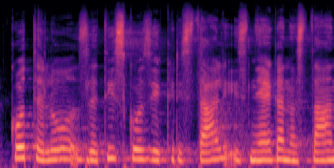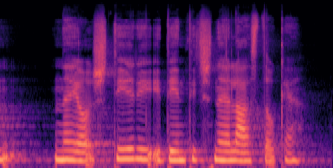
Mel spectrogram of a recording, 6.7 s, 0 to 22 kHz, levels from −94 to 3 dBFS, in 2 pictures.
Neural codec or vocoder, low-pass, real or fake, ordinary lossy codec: vocoder, 44.1 kHz, 128 mel bands every 512 samples, BigVGAN v2; 19.8 kHz; fake; none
